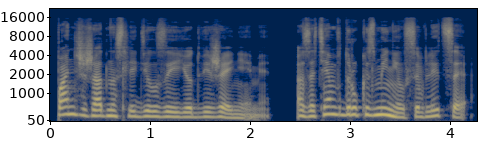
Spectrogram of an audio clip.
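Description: A woman narrating a fantasy audiobook in an even, measured way. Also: lowish voice, no echo, studio quality. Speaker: audiobook reader.

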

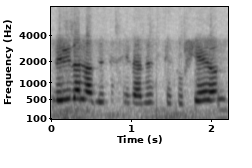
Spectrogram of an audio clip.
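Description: Calling in to a casual phone interview, this Mexican small business owner, a middle-aged woman from Mexico City, chats through her story with many fillers and laughs. Her voice is on the high side, fairly bright, steady, and a little fast, heard through a low-quality telephone recording.

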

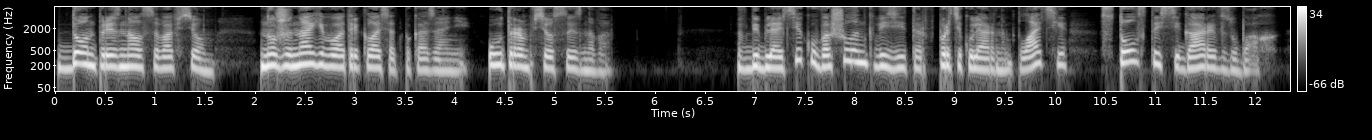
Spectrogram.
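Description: Woman reading an audiobook, lowish voice, steady pace, dry close sound. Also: normal speed, no echo. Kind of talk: audiobook narration.

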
